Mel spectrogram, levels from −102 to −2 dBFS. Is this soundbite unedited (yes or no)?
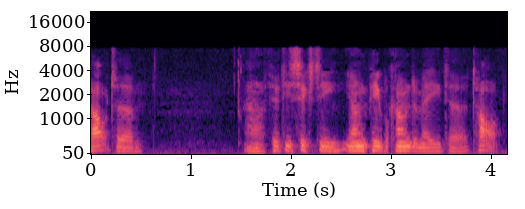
no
